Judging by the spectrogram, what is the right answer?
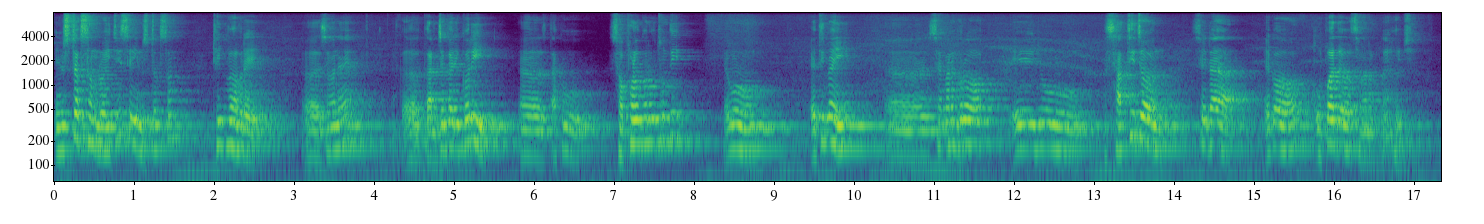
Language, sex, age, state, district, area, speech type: Odia, male, 60+, Odisha, Khordha, rural, spontaneous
